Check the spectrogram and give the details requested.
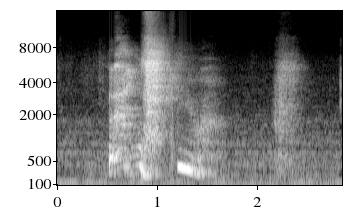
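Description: A sharp sneeze burst with a brief breath before it, followed by a quieter exhalation; an ordinary sneeze.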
